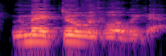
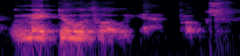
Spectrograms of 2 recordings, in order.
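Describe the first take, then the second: First: Said in the usual way. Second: Softer, mumbled repeat; quieter, trailing off. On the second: Real, not acted. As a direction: mutter it, fading away. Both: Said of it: "can't hear me through the mask".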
